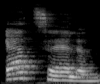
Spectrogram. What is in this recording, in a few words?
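"erzählen", German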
